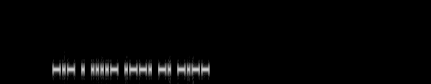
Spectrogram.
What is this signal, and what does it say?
Morse code, heard as a keyed tone, about 46 wpm, 700 Hz. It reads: KE4PNY
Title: USA Call Signs - 6 Characters - Repeated 3x - 50wpm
